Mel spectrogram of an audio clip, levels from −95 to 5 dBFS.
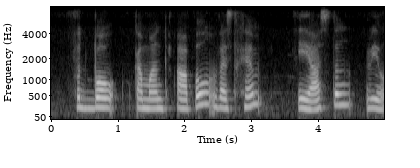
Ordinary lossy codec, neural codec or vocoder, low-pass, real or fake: Opus, 24 kbps; none; 7.2 kHz; real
